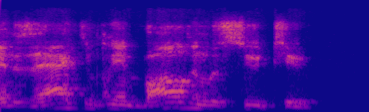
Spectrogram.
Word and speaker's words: Lesotho: Because, and I now understand it's Lesotho. And I said it wrong for years.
